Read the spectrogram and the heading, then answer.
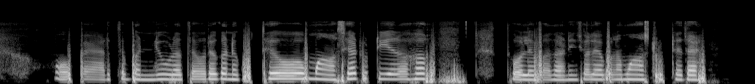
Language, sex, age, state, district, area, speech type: Dogri, female, 18-30, Jammu and Kashmir, Samba, urban, spontaneous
